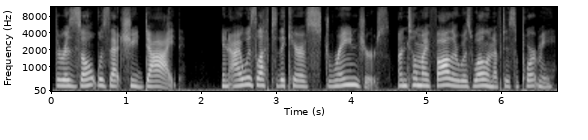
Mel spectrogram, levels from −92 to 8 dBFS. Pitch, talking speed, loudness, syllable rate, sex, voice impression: 225 Hz, 215 wpm, -19 LUFS, 5.0 syllables/s, female, very feminine, very young, very thin, tensed, slightly powerful, very bright, slightly soft, very clear, slightly fluent, very cute, slightly cool, intellectual, very refreshing, sincere, slightly calm, friendly, reassuring, slightly unique, elegant, slightly sweet, very lively, kind, slightly intense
